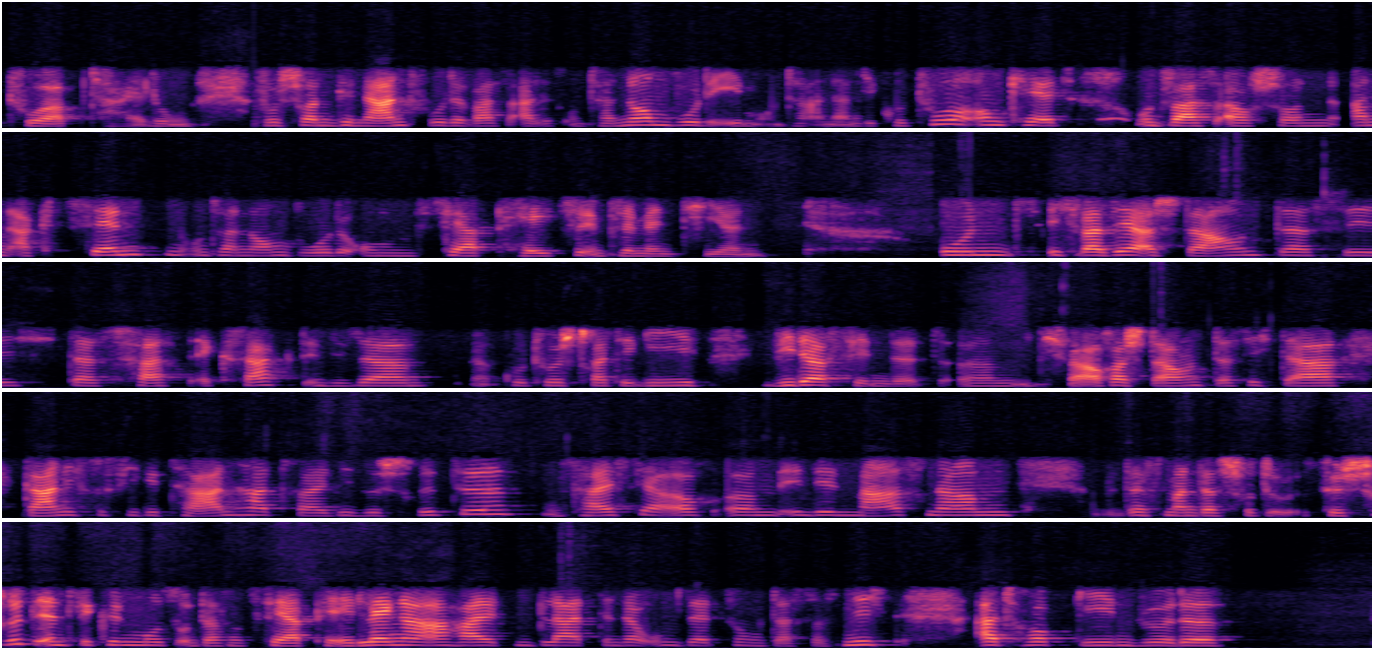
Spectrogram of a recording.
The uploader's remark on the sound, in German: Beantwortete in einem Telefoninterview Fragen zur Kulturstrategie 2023.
